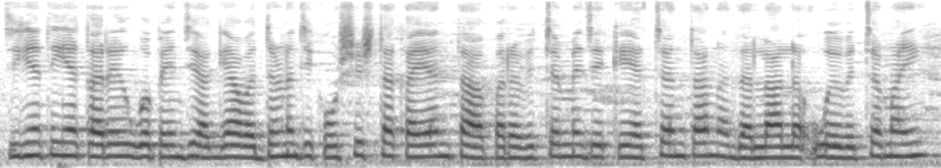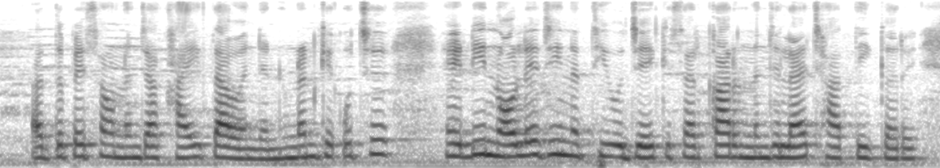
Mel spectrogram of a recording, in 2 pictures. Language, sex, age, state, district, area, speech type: Sindhi, female, 18-30, Gujarat, Junagadh, rural, spontaneous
